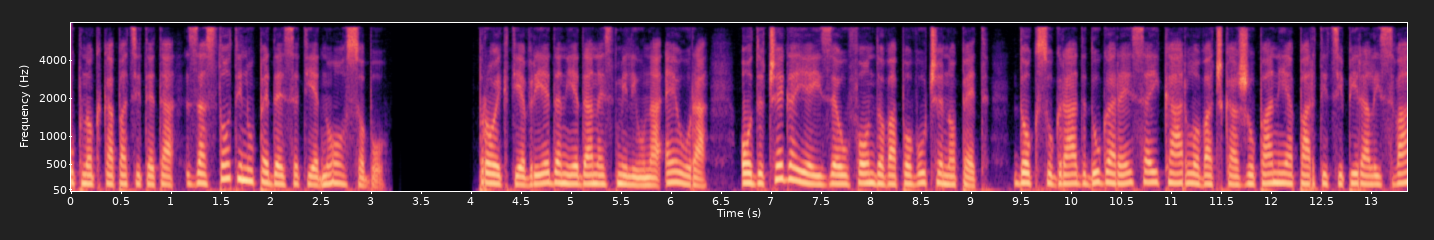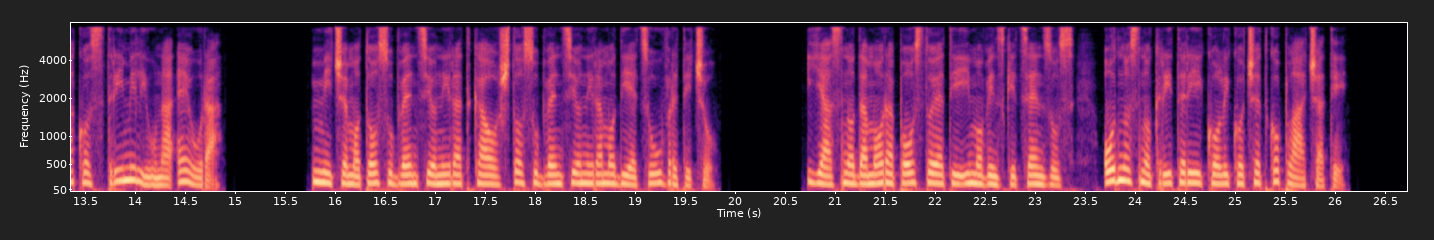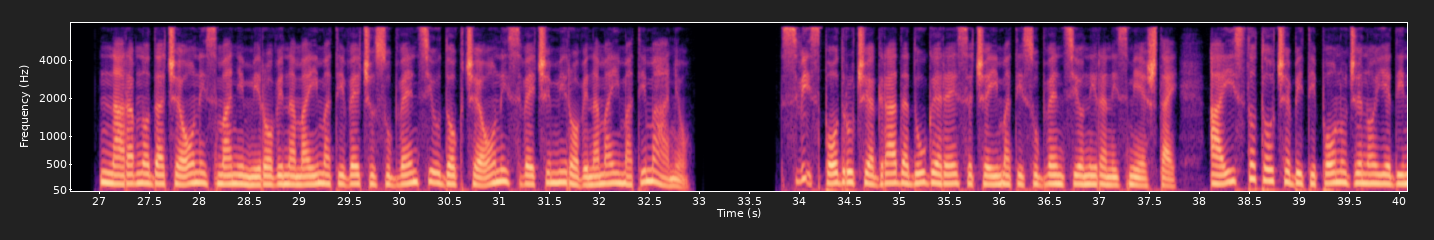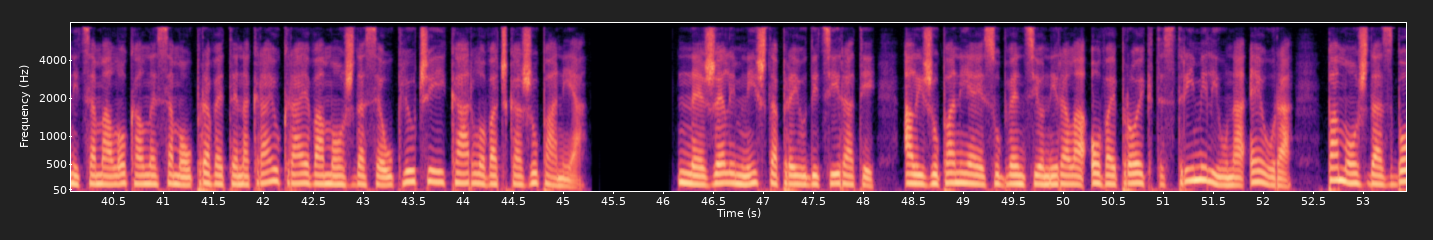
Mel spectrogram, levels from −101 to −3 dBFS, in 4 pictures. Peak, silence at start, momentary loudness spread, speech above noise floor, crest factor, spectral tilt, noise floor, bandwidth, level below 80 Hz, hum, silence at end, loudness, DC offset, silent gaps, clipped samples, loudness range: -2 dBFS; 0 s; 6 LU; over 73 dB; 14 dB; -6.5 dB/octave; under -90 dBFS; 7.6 kHz; -40 dBFS; none; 0 s; -17 LUFS; under 0.1%; 3.28-3.98 s, 14.98-15.68 s, 19.93-20.63 s, 26.22-26.92 s, 33.03-33.74 s, 45.36-46.06 s; under 0.1%; 3 LU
